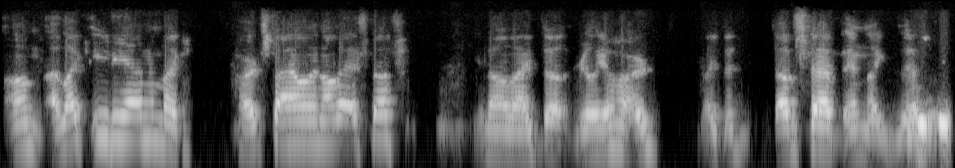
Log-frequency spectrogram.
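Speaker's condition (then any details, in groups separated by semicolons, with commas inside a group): Cerebral palsy, quadriplegic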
